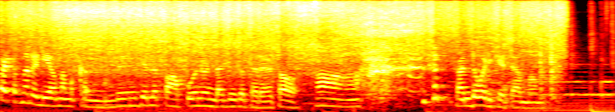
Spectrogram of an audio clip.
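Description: Chopped onion, carrot, garlic, mushroom and paneer sizzling as they fry in ghee in a nonstick pan, with a voice over it. Near the end the sizzle cuts off and music with a steady beat takes over.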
